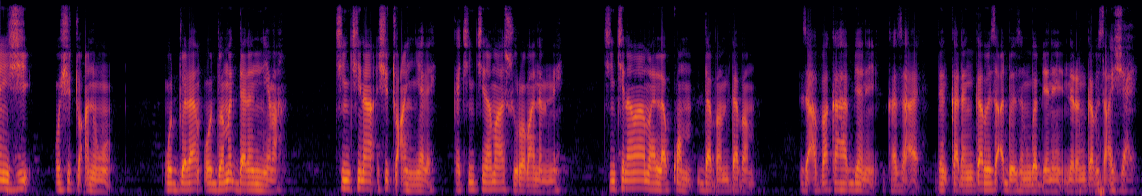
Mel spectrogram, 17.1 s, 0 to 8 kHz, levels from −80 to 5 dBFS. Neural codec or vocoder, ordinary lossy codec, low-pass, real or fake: none; Opus, 64 kbps; 7.2 kHz; real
